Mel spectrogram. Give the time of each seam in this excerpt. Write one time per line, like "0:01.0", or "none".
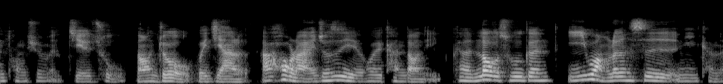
0:05.6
